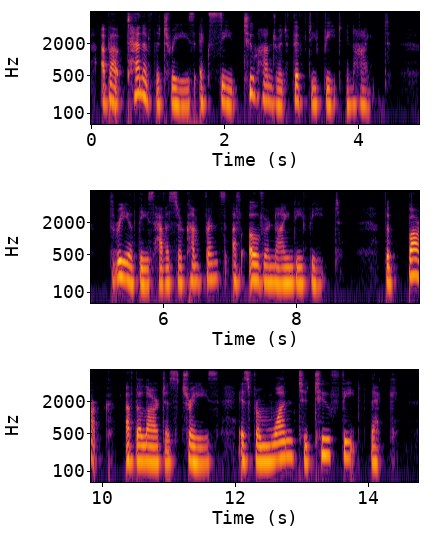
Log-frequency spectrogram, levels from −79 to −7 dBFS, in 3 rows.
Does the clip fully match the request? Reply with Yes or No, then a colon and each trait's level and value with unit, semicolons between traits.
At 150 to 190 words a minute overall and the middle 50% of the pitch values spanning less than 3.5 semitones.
No: slow, 135 wpm; narrow, 2.5 semitones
